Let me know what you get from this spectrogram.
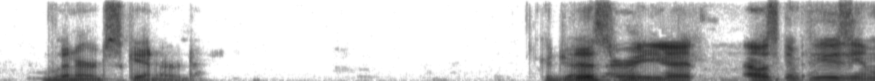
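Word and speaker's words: Lynyrd Skynyrd: so we did for the album Leonard Skynyrd pronounced Leonard Skynyrd this week I was confusing last week it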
